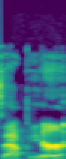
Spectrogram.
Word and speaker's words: Zapier: to be using zapier and i know it's pronounced zapier and i'm going to say zaps not zapes but i just like zapier better so i am looking for any time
